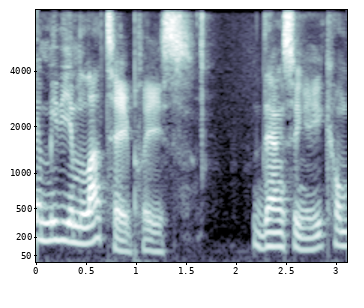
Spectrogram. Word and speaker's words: latte: Cái chữ này không phải là latte, nó là latte. Latte.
